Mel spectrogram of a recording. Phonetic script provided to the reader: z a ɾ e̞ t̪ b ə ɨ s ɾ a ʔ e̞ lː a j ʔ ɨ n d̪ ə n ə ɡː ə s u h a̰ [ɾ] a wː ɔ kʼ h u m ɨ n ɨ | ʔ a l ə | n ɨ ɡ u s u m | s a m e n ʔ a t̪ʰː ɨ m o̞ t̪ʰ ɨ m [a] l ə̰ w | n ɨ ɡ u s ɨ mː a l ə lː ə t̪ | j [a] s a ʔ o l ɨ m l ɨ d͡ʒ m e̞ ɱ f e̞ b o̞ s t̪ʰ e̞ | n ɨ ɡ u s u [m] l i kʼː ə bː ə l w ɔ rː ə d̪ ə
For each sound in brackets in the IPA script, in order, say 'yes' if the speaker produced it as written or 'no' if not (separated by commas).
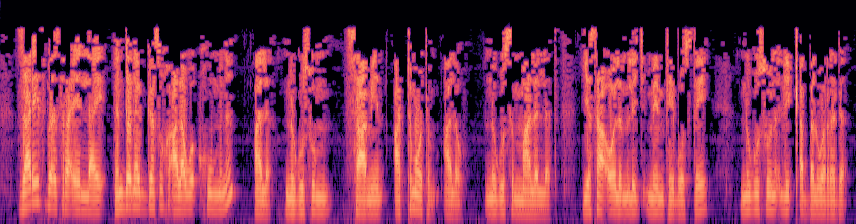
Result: no, yes, no, no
